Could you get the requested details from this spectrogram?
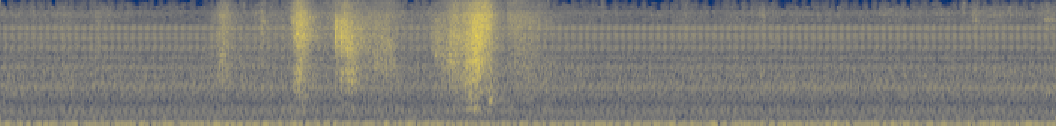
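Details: Gas water heater after its upside-down flue was corrected, burners lit during combustion and draft testing: low steady roar with even rumble, no popping or surging; heater firing cleanly, normal operation.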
